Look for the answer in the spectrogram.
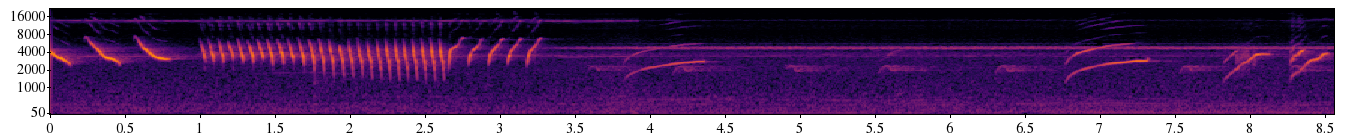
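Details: Canary singing a long song used for tutoring other canaries: a few sharp notes, a fast buzzy roll, quieter flat repeated notes and occasional rising whistles against faint background noise.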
